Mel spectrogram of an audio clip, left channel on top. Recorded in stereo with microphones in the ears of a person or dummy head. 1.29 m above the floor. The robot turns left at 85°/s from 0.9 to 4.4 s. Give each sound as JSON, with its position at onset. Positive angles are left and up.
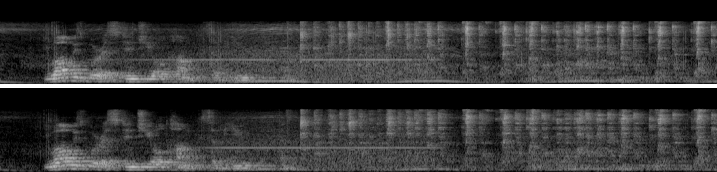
{"t": 0.4, "sound": "a man speaking", "azimuth_deg": 15, "distance_m": 0.8}
{"t": 3.0, "sound": "scissors", "side_deg": 25, "distance_m": 0.8}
